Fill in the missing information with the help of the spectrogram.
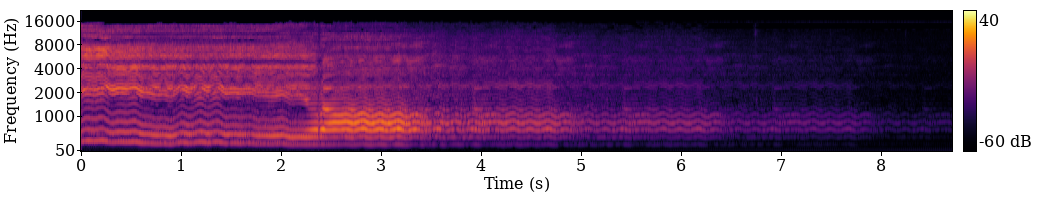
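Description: A male Quran reciter (qari) chants one long melismatic phrase of tilawat, unaccompanied, with a wavering vibrato. The voice swells to its loudest about two to three seconds in, then fades away and ends about eight seconds in.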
